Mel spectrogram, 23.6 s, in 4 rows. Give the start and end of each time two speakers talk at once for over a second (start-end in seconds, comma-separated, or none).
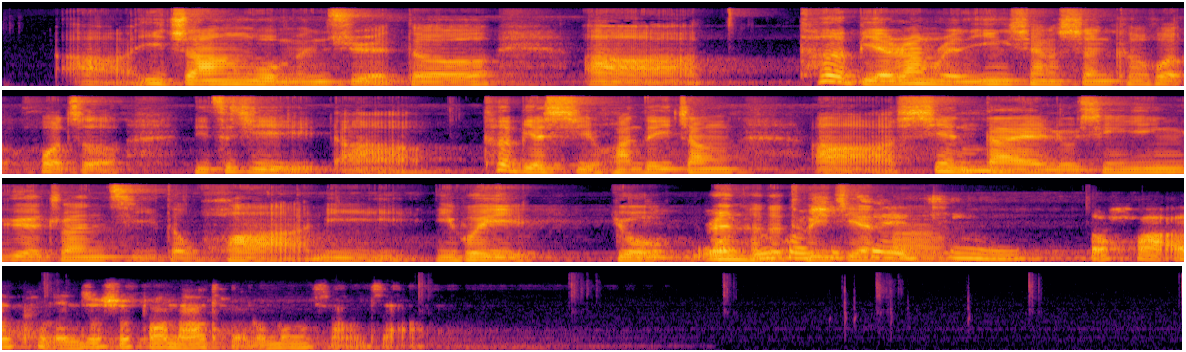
15.0-16.6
